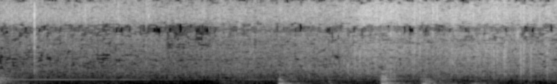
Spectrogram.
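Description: Garlic frying in a pan over a low flame gives a soft, steady sizzle throughout, with a few brief stirring scrapes and clicks toward the end.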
